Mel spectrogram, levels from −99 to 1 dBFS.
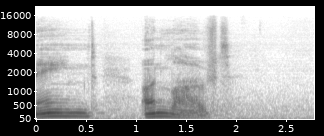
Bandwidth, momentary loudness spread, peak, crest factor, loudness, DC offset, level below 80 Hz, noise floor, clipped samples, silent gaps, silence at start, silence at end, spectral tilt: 14.5 kHz; 18 LU; -22 dBFS; 16 dB; -38 LUFS; under 0.1%; -62 dBFS; -63 dBFS; under 0.1%; none; 0 s; 0.85 s; -7 dB/octave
